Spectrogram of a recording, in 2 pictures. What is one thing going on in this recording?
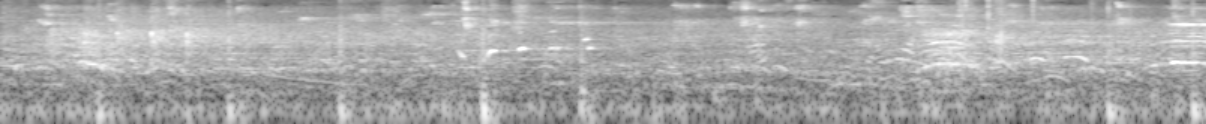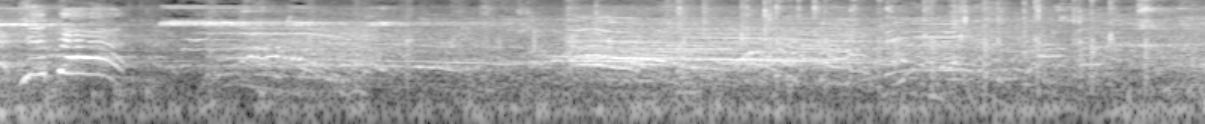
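Sneakers squeak sharply on the wooden floor.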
